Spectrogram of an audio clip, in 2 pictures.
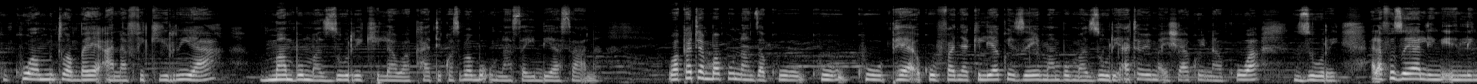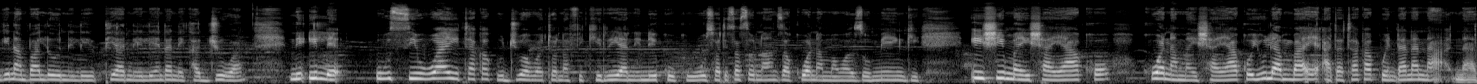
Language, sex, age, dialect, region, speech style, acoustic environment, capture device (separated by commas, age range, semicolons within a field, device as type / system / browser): Swahili, female, 25-34, Kenya - Nairobi Sheng-influenced, Kenya, relaxed; happy; focused, people talking; music, mobile / Linux / Chrome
